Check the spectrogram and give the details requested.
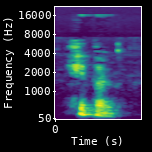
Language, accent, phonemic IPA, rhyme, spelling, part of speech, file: English, Southern England, /ˈhɪpəʊ/, -ɪpəʊ, hippo, noun, LL-Q1860 (eng)-hippo.wav
- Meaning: 1. Clipping of hippopotamus 2. An armored personnel carrier used by the South African Defence Force 3. An overweight or obese person 4. Hippopotamus Defence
